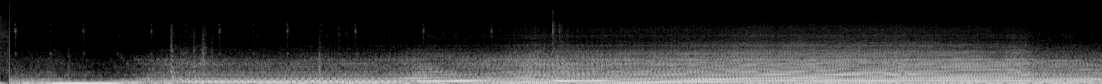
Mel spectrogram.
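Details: 2018 Jeep Grand Cherokee Trackhawk V8 rebuilt with a replacement engine after a cracked piston damaged the block, codes cleared: deep smooth rumble pulling up and settling under load on the road, no misses or knocks; normal running, no codes returned.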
